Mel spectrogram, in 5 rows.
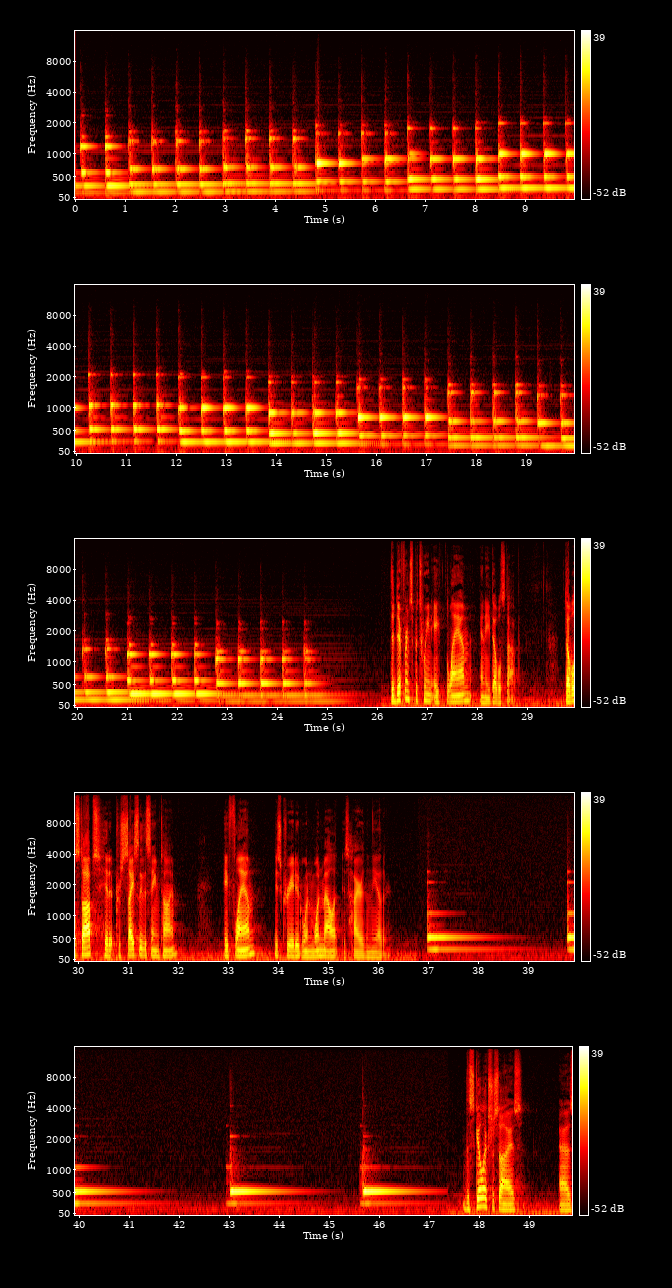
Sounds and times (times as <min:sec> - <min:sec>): Vibraphone: 0:00.0 - 0:25.4, 0:37.0 - 0:38.8, 0:39.8 - 0:41.7, 0:43.0 - 0:44.8, 0:45.6 - 0:47.4
Speech: 0:26.3 - 0:28.8, 0:29.8 - 0:32.0, 0:32.9 - 0:36.3, 0:47.7 - 0:49.0, 0:49.6 - 0:49.8.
